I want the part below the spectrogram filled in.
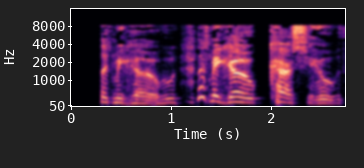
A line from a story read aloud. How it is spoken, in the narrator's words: the thrashing gnome cried venomously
